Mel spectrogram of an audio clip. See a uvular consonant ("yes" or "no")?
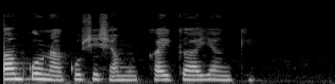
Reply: no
